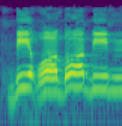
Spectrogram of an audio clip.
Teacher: یہ تنوین کے بعد حروف یرملون میں سے میم آیا ہے، ادغام مع الغنہ ہوگا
